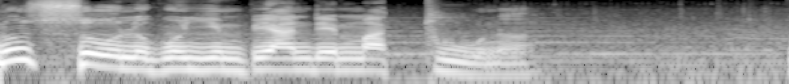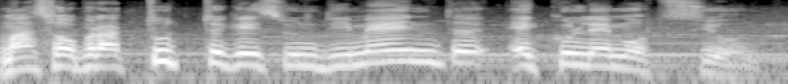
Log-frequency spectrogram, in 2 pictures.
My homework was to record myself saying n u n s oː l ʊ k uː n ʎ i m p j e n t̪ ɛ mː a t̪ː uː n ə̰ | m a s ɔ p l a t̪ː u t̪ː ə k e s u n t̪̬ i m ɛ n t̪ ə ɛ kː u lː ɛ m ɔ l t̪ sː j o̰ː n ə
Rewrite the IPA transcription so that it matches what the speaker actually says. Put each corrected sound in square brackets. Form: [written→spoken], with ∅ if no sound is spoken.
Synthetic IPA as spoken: n u n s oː l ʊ k [uː→u] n ʎ i m p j [e→a] n t̪ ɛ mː a t̪ː uː n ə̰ | m a s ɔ p [l→ɾ] a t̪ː u t̪ː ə k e s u n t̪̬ i m ɛ n t̪ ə ɛ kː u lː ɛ m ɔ [l→∅] t̪ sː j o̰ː n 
